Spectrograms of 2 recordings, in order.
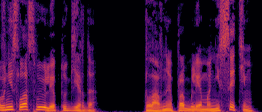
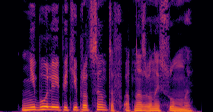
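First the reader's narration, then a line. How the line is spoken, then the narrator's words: Calm servant. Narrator (Russian): спокойным тоном ответил слуга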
